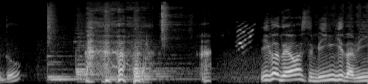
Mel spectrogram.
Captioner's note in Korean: 꼴깍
